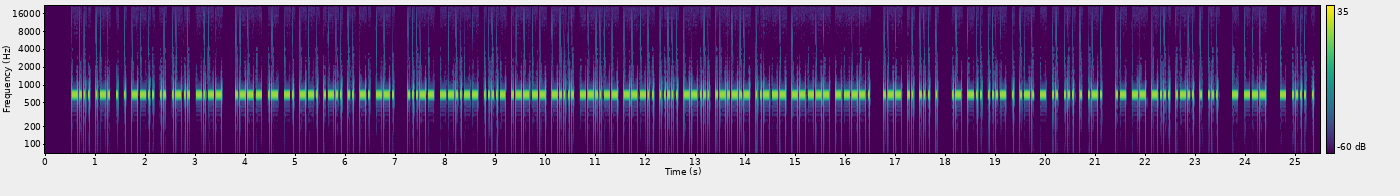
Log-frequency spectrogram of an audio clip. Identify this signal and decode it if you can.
Morse code, heard as a keyed tone, about 30 wpm, 700 Hz. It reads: BREEZILY JANGLING 3,416,857.209 WISE ADVERTISER AMBLES TO THE
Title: Pangram Challenge v2 - 30wpm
